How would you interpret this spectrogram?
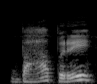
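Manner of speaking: ordinary delivery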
